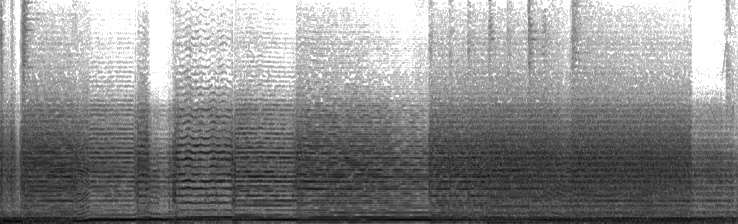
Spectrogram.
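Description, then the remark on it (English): A heavily overdriven electric guitar, played through a Noble Screamer pedal with Halo and Echoes pedals added, plays sustained, saturated notes and bends, thick and gritty with a fuzzy, compressed edge, loud with no talking. “Just to give you that recap, that's a Noble Screamer. Add the Halo.”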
